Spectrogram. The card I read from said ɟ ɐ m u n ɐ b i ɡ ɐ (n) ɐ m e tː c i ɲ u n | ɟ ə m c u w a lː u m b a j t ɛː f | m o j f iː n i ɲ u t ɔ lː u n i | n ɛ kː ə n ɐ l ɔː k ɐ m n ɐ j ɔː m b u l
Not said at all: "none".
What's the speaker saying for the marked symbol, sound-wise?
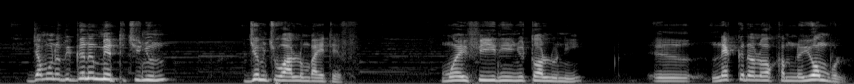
n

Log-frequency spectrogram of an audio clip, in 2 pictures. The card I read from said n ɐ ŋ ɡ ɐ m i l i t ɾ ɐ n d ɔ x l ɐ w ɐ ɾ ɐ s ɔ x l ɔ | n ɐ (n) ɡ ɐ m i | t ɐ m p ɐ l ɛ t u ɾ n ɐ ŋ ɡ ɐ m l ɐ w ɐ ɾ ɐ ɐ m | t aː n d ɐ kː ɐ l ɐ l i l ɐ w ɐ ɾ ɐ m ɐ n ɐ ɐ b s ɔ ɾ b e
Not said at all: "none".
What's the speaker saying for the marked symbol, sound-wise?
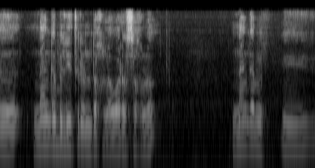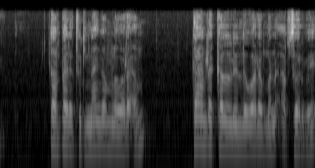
ŋ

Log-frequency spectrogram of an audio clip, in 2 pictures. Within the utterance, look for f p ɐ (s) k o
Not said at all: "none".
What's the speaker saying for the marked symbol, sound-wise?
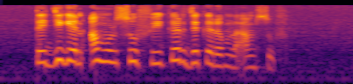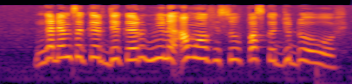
s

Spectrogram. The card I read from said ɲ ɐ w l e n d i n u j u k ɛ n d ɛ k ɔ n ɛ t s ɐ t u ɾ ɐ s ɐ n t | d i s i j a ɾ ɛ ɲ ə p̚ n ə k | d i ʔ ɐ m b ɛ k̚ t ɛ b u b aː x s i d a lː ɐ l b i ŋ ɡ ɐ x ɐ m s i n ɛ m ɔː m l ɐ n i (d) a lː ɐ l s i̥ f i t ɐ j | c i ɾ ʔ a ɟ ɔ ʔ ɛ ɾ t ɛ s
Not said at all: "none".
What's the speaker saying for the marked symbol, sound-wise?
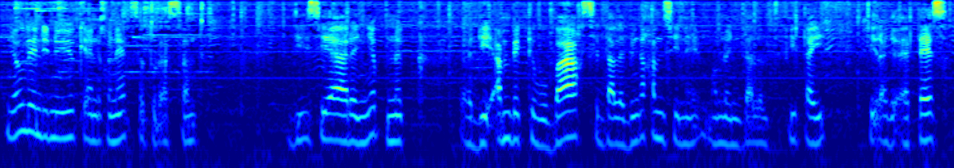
d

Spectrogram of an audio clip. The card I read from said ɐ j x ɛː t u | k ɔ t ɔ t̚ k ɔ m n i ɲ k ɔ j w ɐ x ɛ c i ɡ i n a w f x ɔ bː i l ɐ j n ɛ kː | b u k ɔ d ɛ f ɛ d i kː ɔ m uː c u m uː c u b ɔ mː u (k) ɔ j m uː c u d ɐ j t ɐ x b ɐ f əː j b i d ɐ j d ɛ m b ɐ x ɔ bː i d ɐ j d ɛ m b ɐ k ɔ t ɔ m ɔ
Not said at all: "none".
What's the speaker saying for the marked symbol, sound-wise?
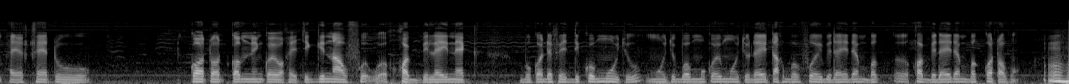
k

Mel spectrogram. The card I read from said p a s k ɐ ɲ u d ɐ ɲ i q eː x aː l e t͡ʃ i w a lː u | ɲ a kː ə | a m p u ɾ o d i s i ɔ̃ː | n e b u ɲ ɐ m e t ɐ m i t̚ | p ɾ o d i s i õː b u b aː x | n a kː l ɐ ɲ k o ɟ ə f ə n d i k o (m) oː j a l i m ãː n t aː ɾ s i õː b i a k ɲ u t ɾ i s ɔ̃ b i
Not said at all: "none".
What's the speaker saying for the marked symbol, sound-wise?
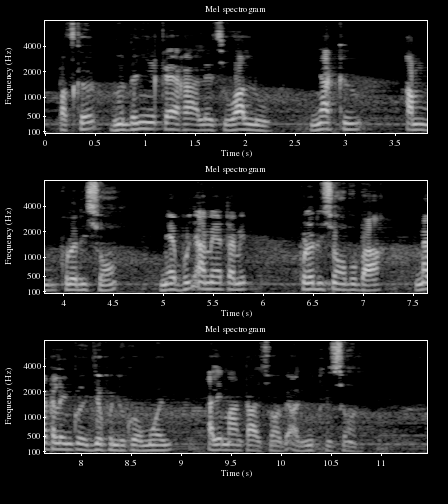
m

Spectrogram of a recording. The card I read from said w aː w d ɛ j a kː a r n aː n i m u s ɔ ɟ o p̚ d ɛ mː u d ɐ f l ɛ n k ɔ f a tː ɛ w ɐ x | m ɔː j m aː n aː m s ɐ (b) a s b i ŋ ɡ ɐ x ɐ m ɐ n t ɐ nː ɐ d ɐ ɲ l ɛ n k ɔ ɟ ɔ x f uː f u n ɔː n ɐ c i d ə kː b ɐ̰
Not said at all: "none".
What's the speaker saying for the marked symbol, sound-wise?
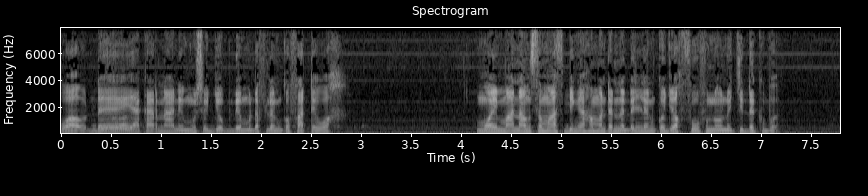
m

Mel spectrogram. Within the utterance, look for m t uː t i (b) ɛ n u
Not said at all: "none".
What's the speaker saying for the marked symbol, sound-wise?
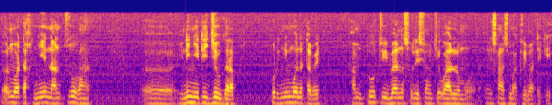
b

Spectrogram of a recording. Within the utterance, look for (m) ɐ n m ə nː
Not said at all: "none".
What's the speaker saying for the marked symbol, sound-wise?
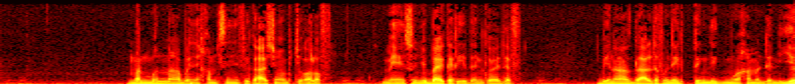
m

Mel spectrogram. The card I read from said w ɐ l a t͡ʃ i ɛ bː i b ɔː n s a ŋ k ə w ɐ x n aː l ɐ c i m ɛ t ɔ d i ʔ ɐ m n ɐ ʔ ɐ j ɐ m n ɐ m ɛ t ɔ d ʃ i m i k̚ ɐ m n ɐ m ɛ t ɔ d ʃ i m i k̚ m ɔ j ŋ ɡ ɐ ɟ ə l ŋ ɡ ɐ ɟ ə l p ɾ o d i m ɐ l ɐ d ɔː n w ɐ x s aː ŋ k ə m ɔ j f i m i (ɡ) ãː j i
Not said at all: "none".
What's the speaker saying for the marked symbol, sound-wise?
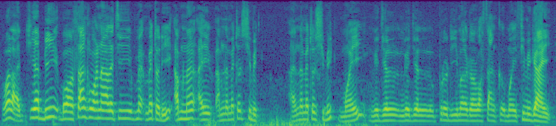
ɡ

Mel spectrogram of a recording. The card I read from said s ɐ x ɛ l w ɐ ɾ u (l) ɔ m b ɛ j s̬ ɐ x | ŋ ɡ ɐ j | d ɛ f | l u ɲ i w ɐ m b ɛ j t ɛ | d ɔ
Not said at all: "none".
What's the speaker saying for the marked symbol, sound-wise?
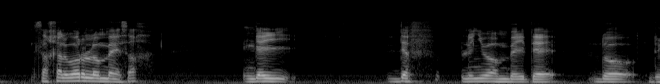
l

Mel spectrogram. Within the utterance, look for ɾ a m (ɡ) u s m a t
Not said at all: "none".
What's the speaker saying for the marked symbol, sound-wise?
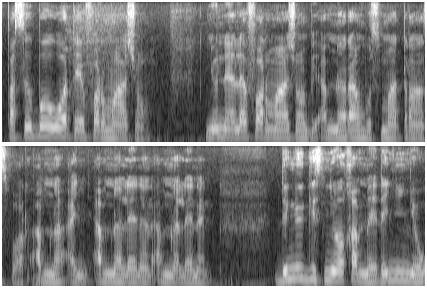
b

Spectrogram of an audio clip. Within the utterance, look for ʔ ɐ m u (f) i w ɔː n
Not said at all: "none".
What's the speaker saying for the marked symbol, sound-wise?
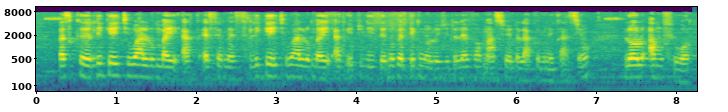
f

